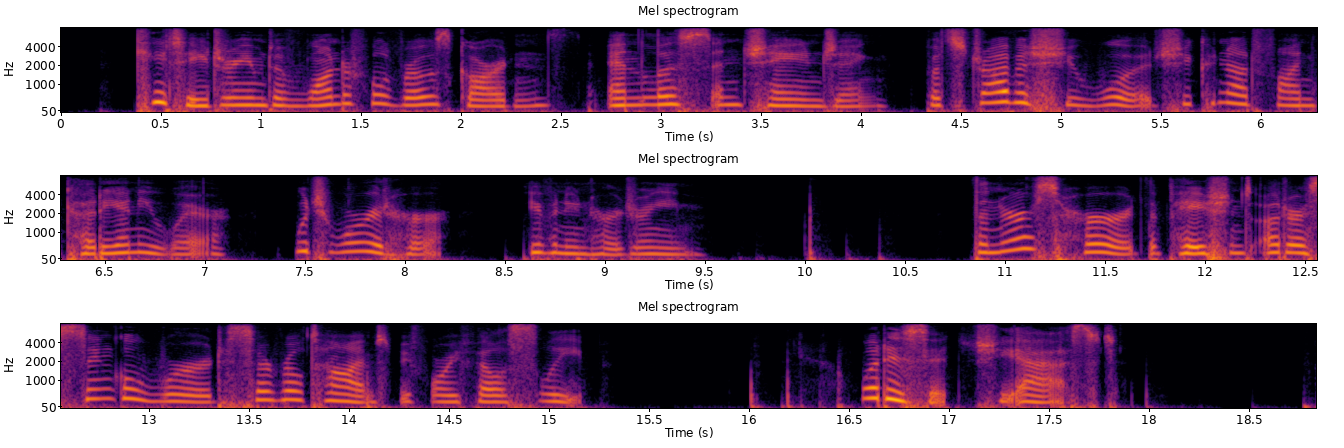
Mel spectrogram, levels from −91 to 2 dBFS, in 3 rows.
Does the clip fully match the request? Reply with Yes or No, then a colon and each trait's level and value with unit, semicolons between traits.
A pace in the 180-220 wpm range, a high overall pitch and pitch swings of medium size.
No: average, 150 wpm; very high, 250 Hz; average, 3.8 semitones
